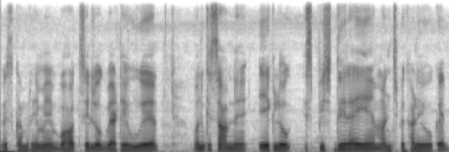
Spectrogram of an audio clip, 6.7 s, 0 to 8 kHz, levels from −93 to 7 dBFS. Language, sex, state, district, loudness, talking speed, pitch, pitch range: Hindi, male, Uttar Pradesh, Hamirpur, -15 LUFS, 180 wpm, 110 Hz, 100-120 Hz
